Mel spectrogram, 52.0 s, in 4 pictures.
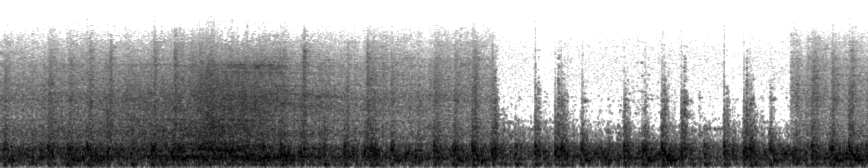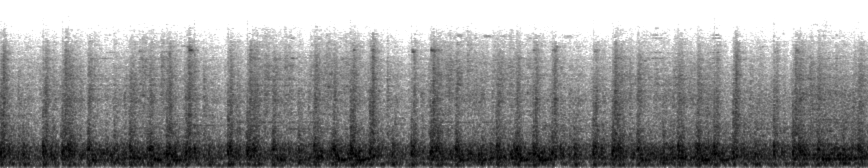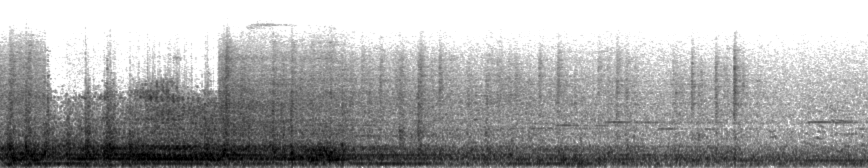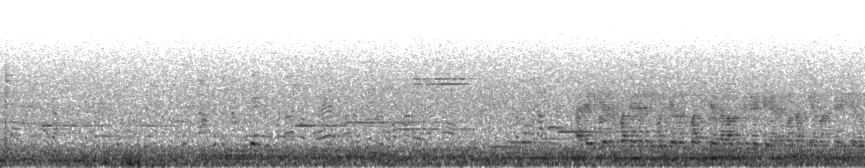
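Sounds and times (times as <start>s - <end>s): train wheels clattering over rail joints: 0.0s - 28.1s, 29.2s - 37.5s.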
